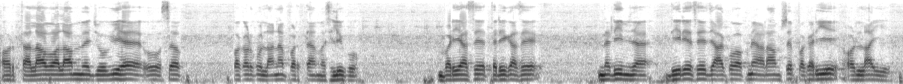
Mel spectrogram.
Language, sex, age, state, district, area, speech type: Urdu, male, 60+, Bihar, Darbhanga, rural, spontaneous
